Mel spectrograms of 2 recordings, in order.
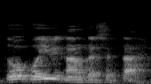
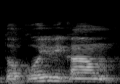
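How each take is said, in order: First: Said in the usual way. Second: Slow, with "भी" leaned on; drawn-out "तो कोई भी काम", weight on "भी"; stress on भी. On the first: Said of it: "same phrase repeated". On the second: Shown as a demonstration. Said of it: "emphasis on kinda moral point". ("भी" पर ज़ोर देकर धीरे-धीरे)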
